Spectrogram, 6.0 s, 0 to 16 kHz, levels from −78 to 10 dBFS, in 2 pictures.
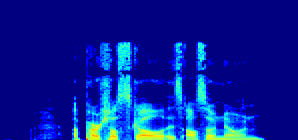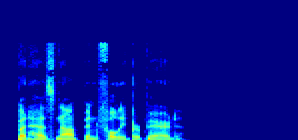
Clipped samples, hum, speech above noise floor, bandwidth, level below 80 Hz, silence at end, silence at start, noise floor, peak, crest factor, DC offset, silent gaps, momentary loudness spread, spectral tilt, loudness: under 0.1%; none; 61 dB; 11.5 kHz; -40 dBFS; 1.2 s; 0.7 s; -84 dBFS; 0 dBFS; 24 dB; under 0.1%; none; 13 LU; -5.5 dB/octave; -23 LUFS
